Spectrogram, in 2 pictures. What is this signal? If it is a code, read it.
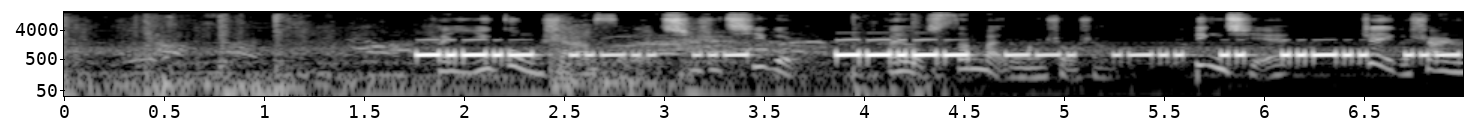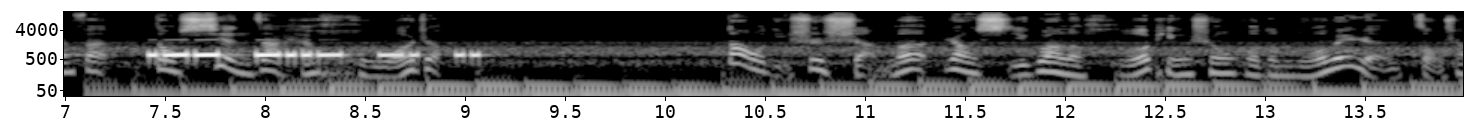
Morse code (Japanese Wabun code), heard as a keyed tone, machine-sent, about 31 wpm, spaced as for 25 wpm, 680 Hz, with fading. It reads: サトウ アリガトウ ヤマダ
